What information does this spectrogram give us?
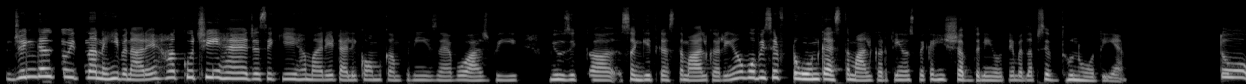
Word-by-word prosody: Jingle 360 +4 +5
तो 350 - 0
इतना 305 -1 +2
नहीं 270 0 +4
बना 225 -3 +1
रहे 235 +3 0
हैं, 275 - -1
हाँ, 315 0 +3
कुछ 320 0 0
ही 330 - +7
हैं 270 -1 +4
जैसे 250 +1 -2
कि 245 0 -3
हमारे 215 -2 -2
टेलीकॉम 210 0 -4
कंपनीज़ 200 0 -8
हैं 190 0 -5
वो 205 - -2
आज 185 0 -2
भी 200 0 -7 0.3
म्यूजिक 220 -1 +1
का, 195 -2 0
संगीत 210 +2 -1
का 210 - -3
इस्तेमाल 190 0 -1
कर 195 -2 -5
रही 200 +3 -4
हैं 265 - 0
वो - - +6
भी 305 +1 +4
सिर्फ़ 315 0 0
टोन 245 -2 +8
का - - +8
इस्तेमाल 210 -4 0
करती 200 +2 -5
हैं, 205 - -1
उसमें 210 0 -5
कहीं 225 -1 -1
शब्द 195 -3 -1
नहीं 190 -1 -3
होते 195 +2 -6
मतलब 200 0 -5
सिर्फ़ 210 -5 0
धुन 215 -1 +3
होती 175 -2 -4
हैं। 150 - -8 1.0
तो 335 - +3
215 Hz, 225 wpm, -25 LUFS, 195-250 Hz, 1.0 s, टोन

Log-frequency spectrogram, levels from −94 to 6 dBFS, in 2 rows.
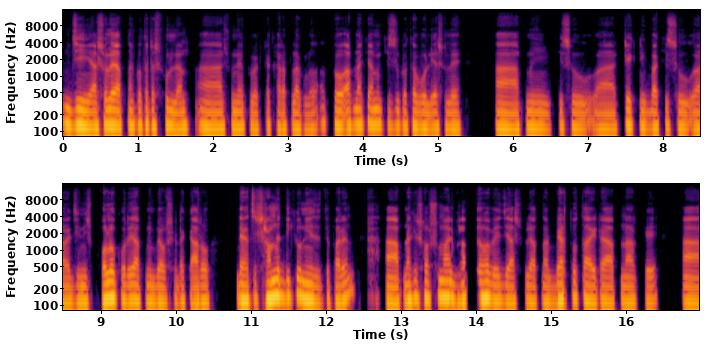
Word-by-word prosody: জ্বি, 125 - +6 0.2
আসলে 125 +3 +4
আপনার 120 +1 -2
কথাটা 120 0 0
শুনলাম। 110 -3 +1 0.3
আ - - +1 0.3
শুনে 110 -1 -1
খুব 110 - -5
একটা 105 +3 -8
খারাপ 105 0 -4
লাগলো। 100 -1 -4 0.3
তো - - -2 0.2
আপনাকে 125 0 -1
আমি 125 +1 +2
কিছু 120 0 -6
কথা 115 +1 -2
বলি, 105 -1 0
আসলে 110 0 -3 0.6
আ - - +3 0.2
আপনি 110 +1 -1 0.3
কিছু 115 -1 -6 0.4
আ - - -2 0.3
টেকনিক 115 -2 -1
বা 110 - +2
কিছু 115 -1 -6 0.2
আ - - +1 0.2
জিনিস 110 0 0
ফলো 125 +2 +7
করে 115 -1 0
আপনি 115 - -5
ব্যবসাটাকে 110 0 -4
আরো 110 +1 0 0.4
দেখা 120 -1 +6
যাচ্ছে 120 +2 -3
সামনের 140 +3 +8
দিকেও 140 +2 +1
নিয়ে 125 -1 +6
যেতে 105 +3 -8
পারেন। 120 +6 +1 0.5
আ - - +3
আপনাকে 120 +4 +1
সবসময় 140 +1 +3
ভাবতে 120 +3 -2
হবে 130 -4 +4
যে 115 - -1
আসলে 115 +2 -7
আপনার 110 0 -4
ব্যর্থতা 120 +1 +1
এটা 110 +1 -2
আপনাকে 110 -1 -4 0.5
আ - - +2
115 Hz, 180 wpm, -22 LUFS, 110-125 Hz, 0.6 s, সামনের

